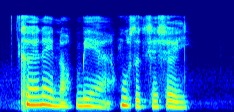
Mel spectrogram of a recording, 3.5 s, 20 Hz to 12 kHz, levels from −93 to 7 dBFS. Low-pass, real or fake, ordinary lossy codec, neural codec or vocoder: 7.2 kHz; real; none; none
